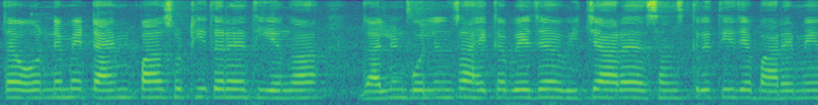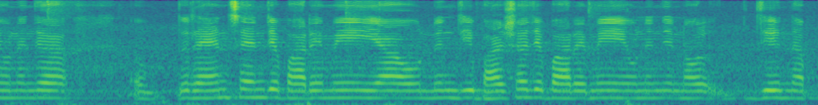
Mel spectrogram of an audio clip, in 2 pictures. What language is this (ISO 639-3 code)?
snd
